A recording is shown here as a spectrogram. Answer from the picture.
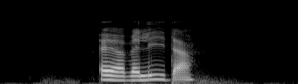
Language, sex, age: Swedish, female, 18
